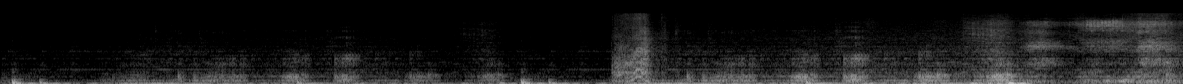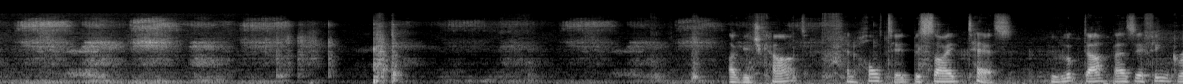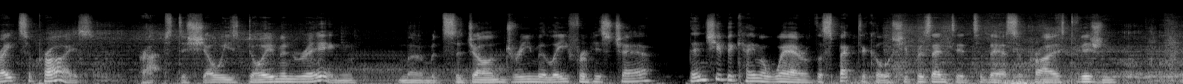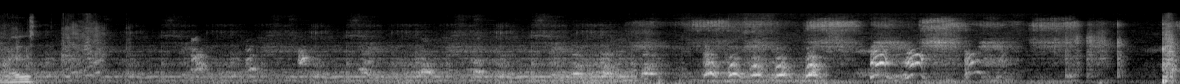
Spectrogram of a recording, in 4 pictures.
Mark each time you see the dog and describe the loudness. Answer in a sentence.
You can hear the dog from 36.2 to 45.5 s, getting louder.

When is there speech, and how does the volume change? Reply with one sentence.
The speech can be heard from 19.1 to 35.9 s, at a steady volume.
